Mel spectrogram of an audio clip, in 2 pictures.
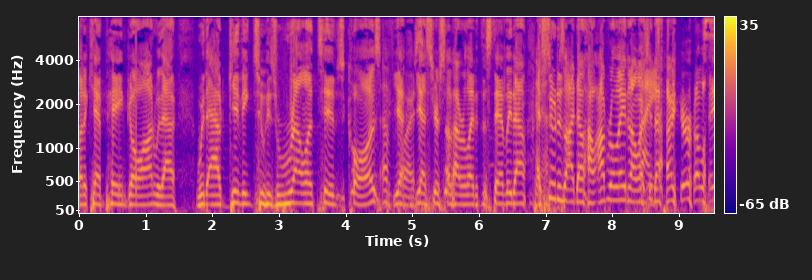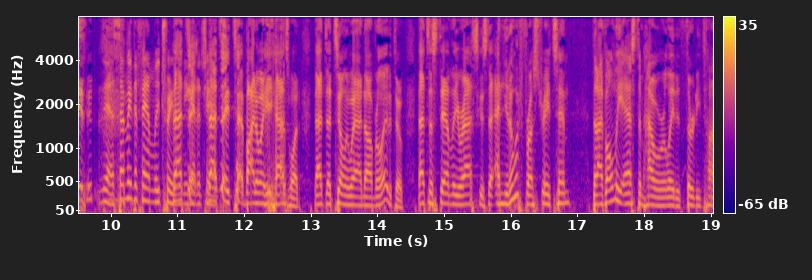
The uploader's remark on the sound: Live from Gotta Getta Bagel in Woodmere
